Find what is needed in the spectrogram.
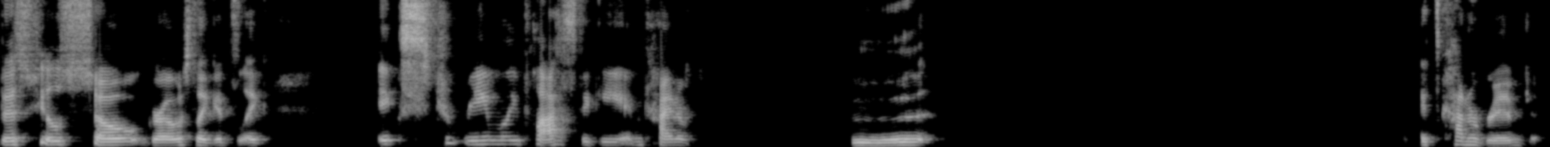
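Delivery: tearful, in tears. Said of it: "I'm genuinely in tears over this".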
